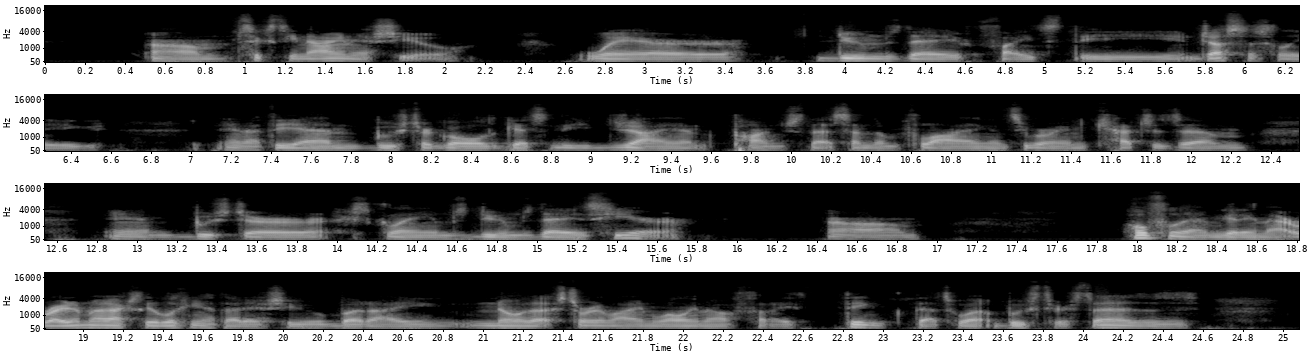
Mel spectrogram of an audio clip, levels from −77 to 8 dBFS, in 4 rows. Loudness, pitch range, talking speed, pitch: -24 LUFS, 95-105 Hz, 145 wpm, 95 Hz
